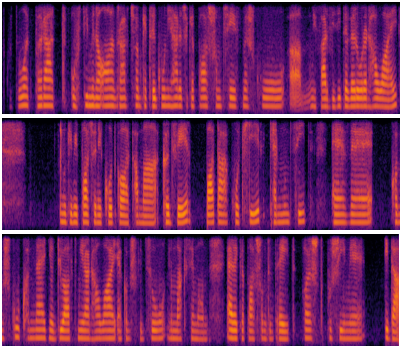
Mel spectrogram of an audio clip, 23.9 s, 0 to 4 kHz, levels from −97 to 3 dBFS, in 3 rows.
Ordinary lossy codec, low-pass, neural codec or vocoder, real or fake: Opus, 32 kbps; 3.6 kHz; none; real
